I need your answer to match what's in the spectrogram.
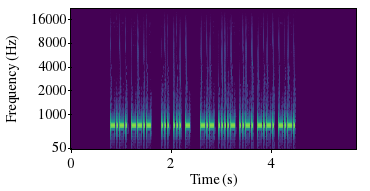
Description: Morse code, heard as a keyed tone, about 40 wpm, 700 Hz. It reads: CQ SST K4FCC
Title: K1USN SST QSO Practice - 40wpm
